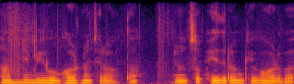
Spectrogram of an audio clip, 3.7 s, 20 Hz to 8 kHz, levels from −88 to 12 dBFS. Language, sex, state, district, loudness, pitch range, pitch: Bhojpuri, female, Uttar Pradesh, Deoria, -15 LUFS, 200-205 Hz, 200 Hz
